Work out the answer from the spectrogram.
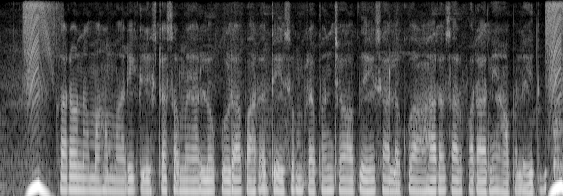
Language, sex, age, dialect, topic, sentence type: Telugu, male, 36-40, Central/Coastal, agriculture, statement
